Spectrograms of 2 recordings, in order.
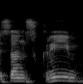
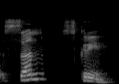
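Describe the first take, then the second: First: The word ends with an m sound. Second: The word ends with an n sound. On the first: The speaker calls it wrong. "कोण म्हणते सनस्क्रीम" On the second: The speaker calls it right. "So it is सनस्क्रीन"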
